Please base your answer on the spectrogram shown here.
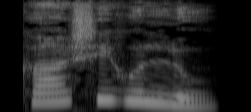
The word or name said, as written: ಕುಸಿಹಾಲೆ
